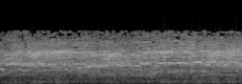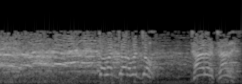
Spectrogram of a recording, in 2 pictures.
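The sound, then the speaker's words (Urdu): A large crowd chants slogans in a loud, dense wash of voices that fills the whole clip, with a few stronger sustained shouts rising above it near the end. “نعرے کم لگائیں بات زیادہ سمجھیں.”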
